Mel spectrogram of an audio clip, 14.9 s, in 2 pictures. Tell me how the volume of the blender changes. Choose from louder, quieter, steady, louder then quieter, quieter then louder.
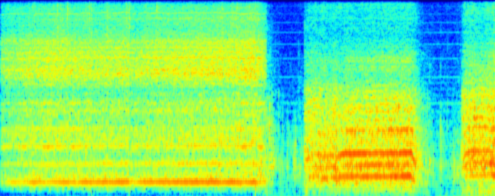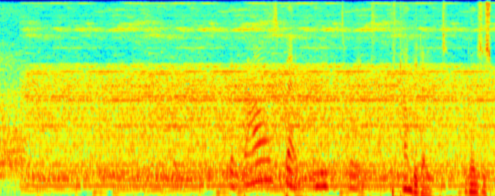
louder.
